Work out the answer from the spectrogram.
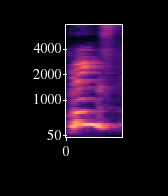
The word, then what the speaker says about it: Pringsheim: तो home task बनाइए और प्रिंग्स, इसको बोलते हैं हम लोग प्रिंग्स theorem, प्रिंग्स, okay, pronunciate बढ़िया से करना है, प्रिंग्स theorem, PRINGSHEIMS, प्रिंग्स theorem.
